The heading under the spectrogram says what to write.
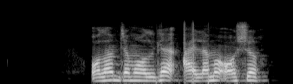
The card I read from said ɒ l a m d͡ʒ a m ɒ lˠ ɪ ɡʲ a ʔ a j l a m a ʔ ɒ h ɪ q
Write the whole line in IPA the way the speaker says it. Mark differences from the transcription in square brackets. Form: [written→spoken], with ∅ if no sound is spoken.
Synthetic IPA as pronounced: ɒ l a m d͡ʒ a m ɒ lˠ ɪ ɡʲ a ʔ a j l a m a ʔ ɒ [h→ʃ] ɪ q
